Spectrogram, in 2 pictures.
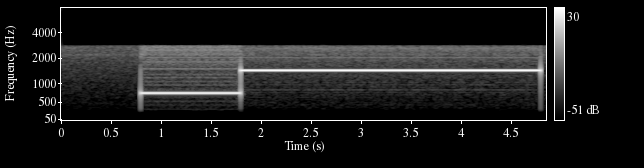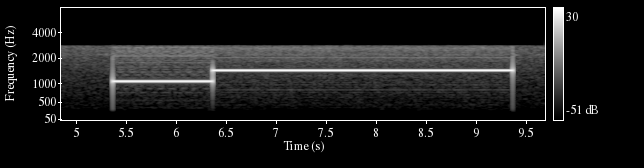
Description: Two-tone page, heard as a one-second tone, then a three-second tone, about 750 then 1430 Hz, about 1060 then 1430 Hz. It is heard from 0.8 to 9.4 s.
